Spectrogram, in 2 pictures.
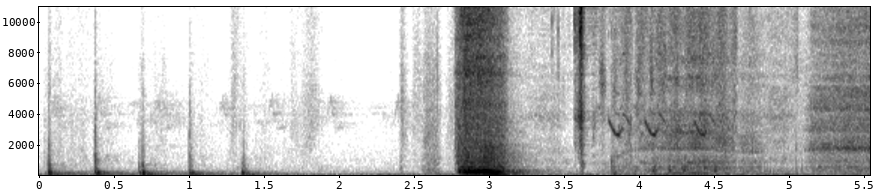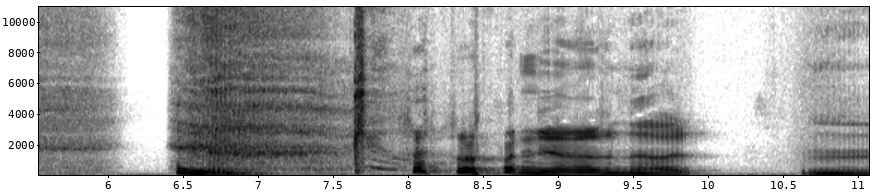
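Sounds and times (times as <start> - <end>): high vocal chirps: 2.8 - 5.7
sharp mouth click: 3.4 - 4.2
steady vocal hiss: 3.9 - 11.0
breathy vocal huff: 5.1 - 8.0.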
